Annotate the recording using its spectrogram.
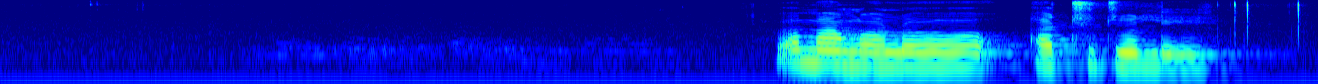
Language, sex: Northern Sotho, female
